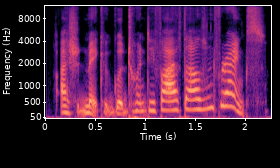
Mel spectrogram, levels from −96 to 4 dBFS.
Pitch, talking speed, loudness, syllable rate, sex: 265 Hz, 240 wpm, -18 LUFS, 5.8 syllables/s, female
